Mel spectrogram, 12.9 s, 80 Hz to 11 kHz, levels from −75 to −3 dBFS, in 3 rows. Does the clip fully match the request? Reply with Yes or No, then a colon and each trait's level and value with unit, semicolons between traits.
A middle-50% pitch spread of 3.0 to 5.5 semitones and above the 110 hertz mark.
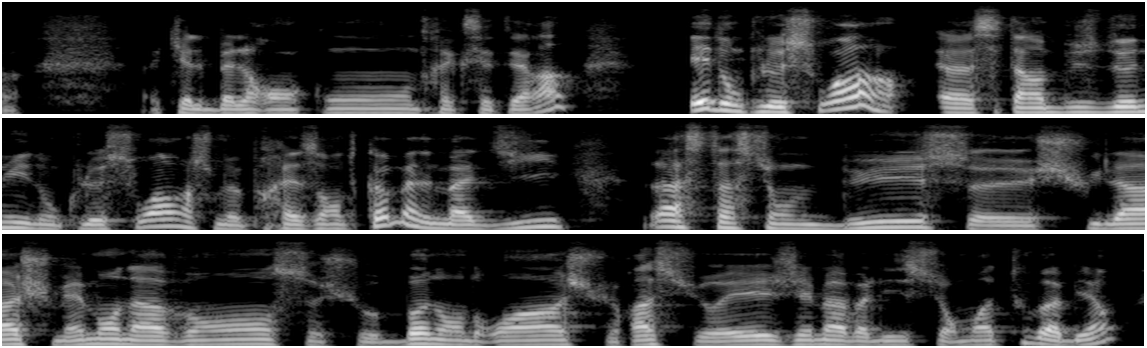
Yes: average, 3.3 semitones; low, 130 Hz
